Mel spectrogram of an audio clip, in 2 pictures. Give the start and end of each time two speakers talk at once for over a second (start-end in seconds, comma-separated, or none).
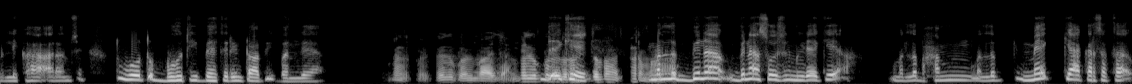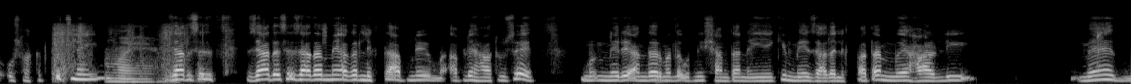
none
